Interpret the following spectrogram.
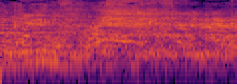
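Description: Crowd chatter: many people talking at once, their voices blending into a steady hubbub inside a large stone-domed hall.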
